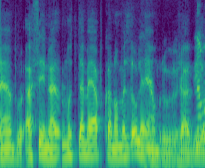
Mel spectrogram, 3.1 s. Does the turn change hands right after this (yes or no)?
yes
